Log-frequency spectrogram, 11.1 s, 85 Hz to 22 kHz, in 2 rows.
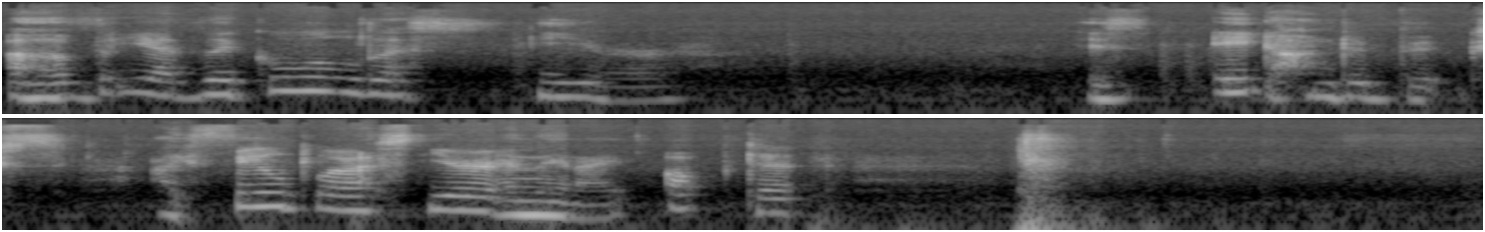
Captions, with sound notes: But. Yeah. The goal this year is 800 books. I failed last year. And I upped it. [thump in background]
